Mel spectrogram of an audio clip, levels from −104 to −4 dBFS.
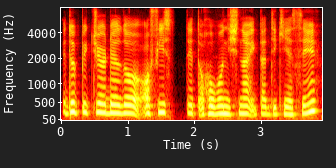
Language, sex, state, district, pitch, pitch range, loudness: Nagamese, female, Nagaland, Dimapur, 210 Hz, 195-235 Hz, -18 LUFS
